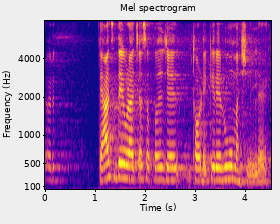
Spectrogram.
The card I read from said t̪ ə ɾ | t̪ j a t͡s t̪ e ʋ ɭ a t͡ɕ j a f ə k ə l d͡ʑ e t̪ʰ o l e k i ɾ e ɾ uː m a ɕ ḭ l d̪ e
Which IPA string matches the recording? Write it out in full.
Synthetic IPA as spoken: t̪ ə ɾ | t̪ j a t͡s d̪ e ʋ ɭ a t͡ɕ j a s ə k ə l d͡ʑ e t̪ʰ o ɽ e k i ɾ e ɾ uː m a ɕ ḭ l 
